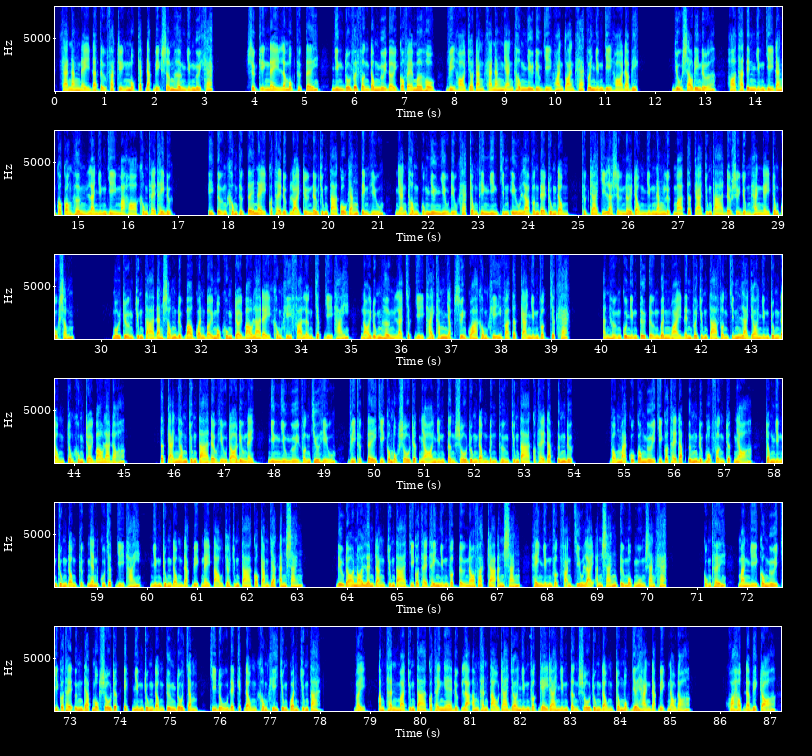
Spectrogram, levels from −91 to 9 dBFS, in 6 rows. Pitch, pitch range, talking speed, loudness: 135 Hz, 115-160 Hz, 265 wpm, -23 LUFS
